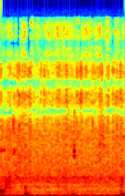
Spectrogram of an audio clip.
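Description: Steady rain hisses continuously with a low rumbling undertone, heard briefly without any voices.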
